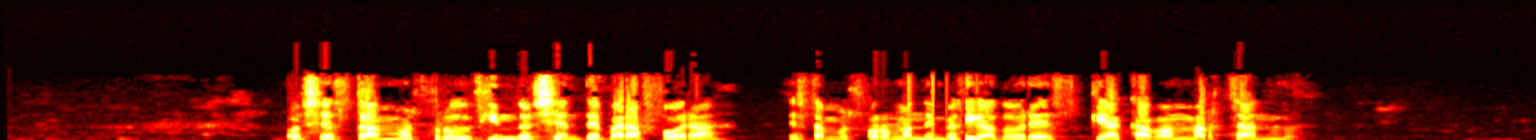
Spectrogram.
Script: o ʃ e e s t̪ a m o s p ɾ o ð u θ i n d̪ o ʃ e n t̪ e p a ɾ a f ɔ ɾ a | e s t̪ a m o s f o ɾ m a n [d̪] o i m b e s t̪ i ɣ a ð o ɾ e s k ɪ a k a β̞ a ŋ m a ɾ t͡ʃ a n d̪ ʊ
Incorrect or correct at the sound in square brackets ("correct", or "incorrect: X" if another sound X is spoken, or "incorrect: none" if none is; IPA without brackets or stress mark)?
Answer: correct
